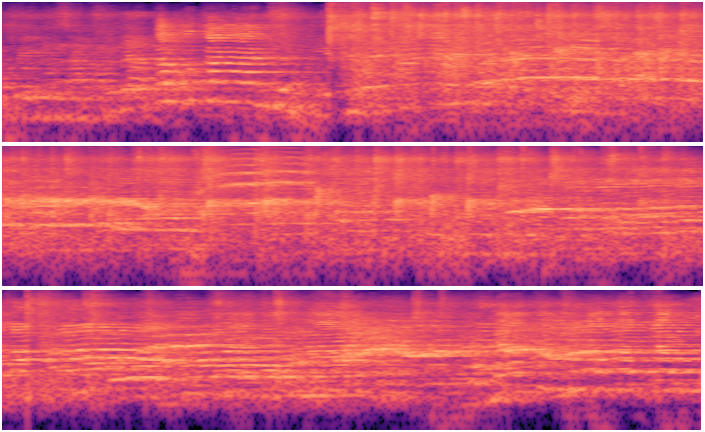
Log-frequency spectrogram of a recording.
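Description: Children in a classroom clap together at the end of a lesson, a busy burst of clapping mixed with young voices and chatter, sustained and fairly loud throughout.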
